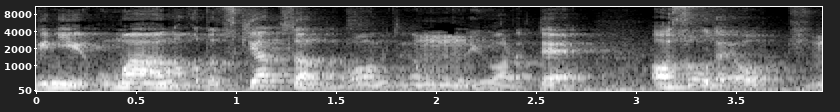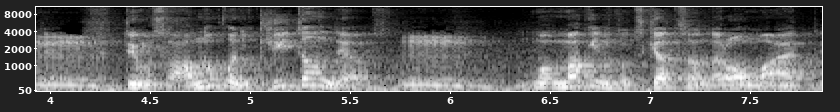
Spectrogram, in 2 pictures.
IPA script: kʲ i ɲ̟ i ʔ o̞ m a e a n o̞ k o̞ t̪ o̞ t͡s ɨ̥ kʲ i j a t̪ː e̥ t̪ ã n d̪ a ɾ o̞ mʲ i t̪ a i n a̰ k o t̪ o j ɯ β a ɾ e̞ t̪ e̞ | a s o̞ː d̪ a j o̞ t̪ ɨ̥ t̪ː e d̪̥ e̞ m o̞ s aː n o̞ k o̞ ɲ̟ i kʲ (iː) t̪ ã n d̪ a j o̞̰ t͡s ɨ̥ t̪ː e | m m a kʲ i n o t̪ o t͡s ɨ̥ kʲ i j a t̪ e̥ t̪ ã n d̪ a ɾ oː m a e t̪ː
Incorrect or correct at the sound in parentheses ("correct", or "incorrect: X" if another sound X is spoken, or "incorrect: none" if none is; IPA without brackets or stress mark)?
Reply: correct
